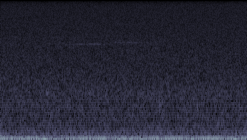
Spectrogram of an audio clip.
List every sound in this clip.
Black-throated Green Warbler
